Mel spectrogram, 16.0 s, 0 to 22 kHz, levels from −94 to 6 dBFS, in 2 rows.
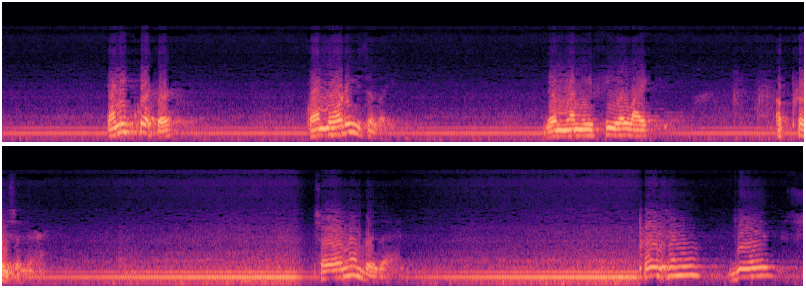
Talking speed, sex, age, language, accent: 65 wpm, male, 60-79, English, American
